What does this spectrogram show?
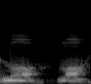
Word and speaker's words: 뭐: Susanna, is it okay to pronounce 뭐 with a little bit of a O sound? 뭐. Yes, you can say that.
